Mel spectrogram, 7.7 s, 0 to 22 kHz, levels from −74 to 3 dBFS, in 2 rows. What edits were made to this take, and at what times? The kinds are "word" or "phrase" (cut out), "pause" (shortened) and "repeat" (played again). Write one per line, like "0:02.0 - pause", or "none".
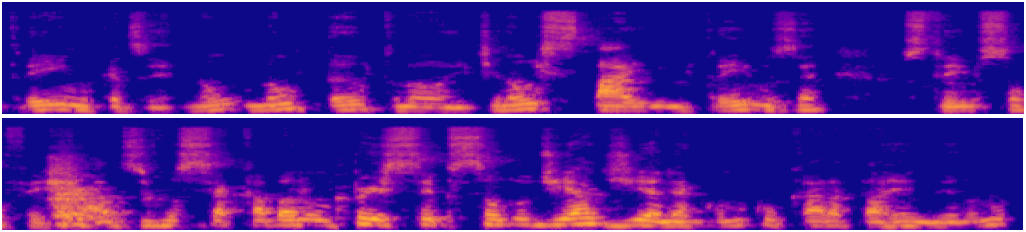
0:05.1 - phrase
